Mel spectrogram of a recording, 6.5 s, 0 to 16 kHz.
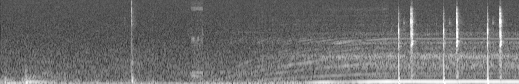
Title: Dying Western Digital WD WMAM9K308462 80GB Hard Drive Sounds. Trying To Spin Up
